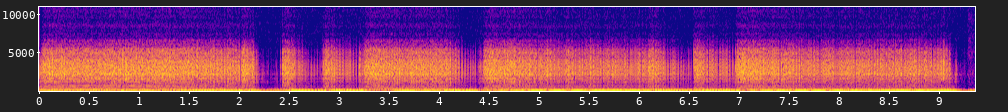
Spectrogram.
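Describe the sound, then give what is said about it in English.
A loud, heavily distorted electric guitar, its regular distortion given a small EQ boost to make it bigger, with a thick tone, plays chugging riffs and sustained chords, with brief gaps between phrases and no talking. “So, like, I this is my regular distortion, and then I add a little EQ boost to it to just make it a little bigger.”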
